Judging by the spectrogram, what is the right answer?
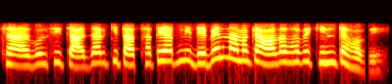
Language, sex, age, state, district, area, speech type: Bengali, female, 45-60, West Bengal, Nadia, rural, conversation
